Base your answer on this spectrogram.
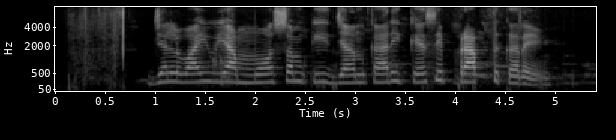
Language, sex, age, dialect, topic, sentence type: Hindi, female, 25-30, Kanauji Braj Bhasha, agriculture, question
